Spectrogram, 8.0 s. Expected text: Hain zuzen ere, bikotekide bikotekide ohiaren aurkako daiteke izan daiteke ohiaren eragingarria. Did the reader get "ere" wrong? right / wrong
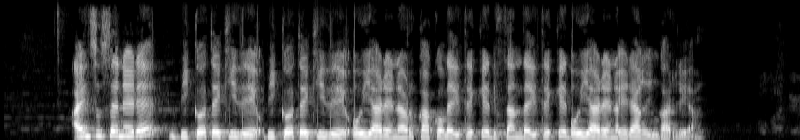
right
